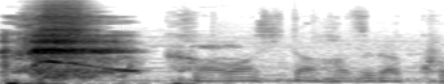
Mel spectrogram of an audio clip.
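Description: A person's sharp, breathy gasp of laughter lasting about half a second, followed by faint dialogue from the anime playing underneath.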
